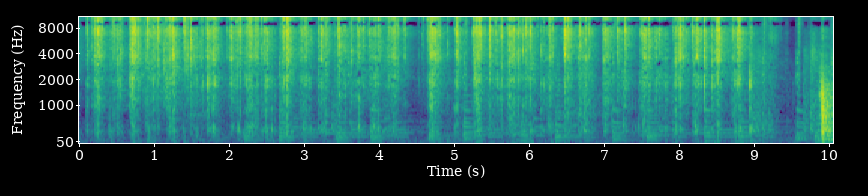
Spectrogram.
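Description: A black pepper grinder being turned over a bowl of raw chicken wings, giving a fast, dry crackling grind that pauses briefly about four and a half seconds in and again just before the end.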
